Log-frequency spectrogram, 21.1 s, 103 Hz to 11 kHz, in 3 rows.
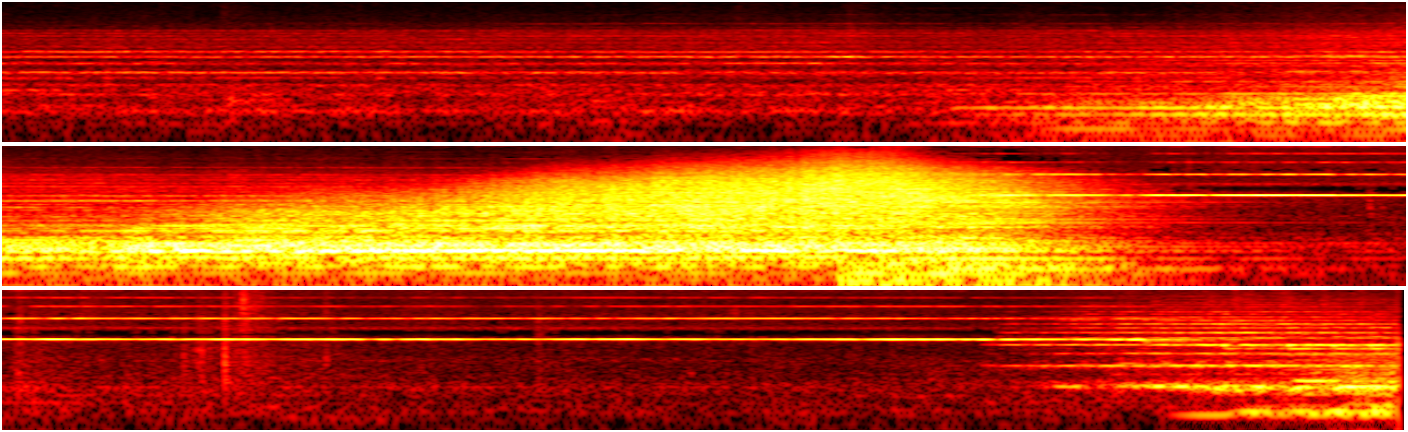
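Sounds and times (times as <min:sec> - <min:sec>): strings sustained notes: 0:04.7 - 0:13.5, 0:19.2 - 0:21.0
high held note: 0:05.3 - 0:13.9
percussion crash: 0:05.5 - 0:13.8.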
